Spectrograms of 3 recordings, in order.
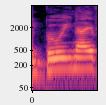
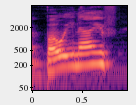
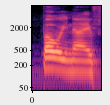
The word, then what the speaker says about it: Bowie knife: game and people wondering why I call it a buoy knife and not a Bowie knife and usually people cite the reference of David Bowie which kind of makes sense because it is spelled the same way but this knife is named after Jim buoy who fought at the Alamo that would be the correct way to say it however if you want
